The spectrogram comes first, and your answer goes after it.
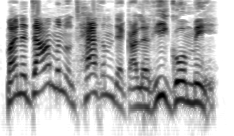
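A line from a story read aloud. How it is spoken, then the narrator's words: Calling out. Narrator (German): rief er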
